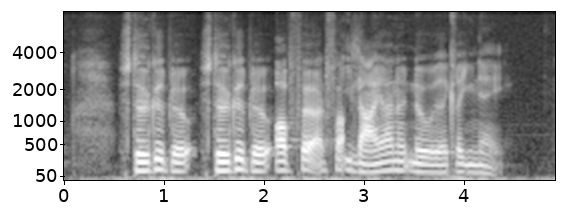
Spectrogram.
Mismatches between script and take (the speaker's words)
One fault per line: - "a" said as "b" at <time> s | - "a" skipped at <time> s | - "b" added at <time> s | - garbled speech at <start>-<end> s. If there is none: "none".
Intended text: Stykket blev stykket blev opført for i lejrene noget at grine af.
none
